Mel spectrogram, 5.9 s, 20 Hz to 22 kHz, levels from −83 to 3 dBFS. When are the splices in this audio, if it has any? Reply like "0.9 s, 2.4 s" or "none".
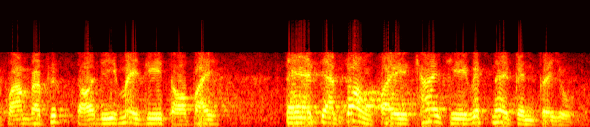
none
